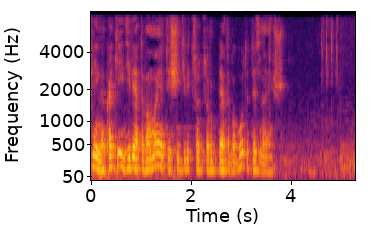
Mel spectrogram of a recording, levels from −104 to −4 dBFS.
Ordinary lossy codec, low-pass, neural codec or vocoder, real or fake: MP3, 48 kbps; 7.2 kHz; none; real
